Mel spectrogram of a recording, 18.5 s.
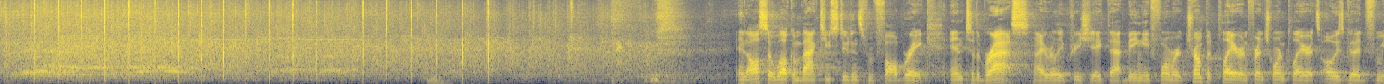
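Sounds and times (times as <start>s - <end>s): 
audience cheering: 0.0s - 7.8s
applause: 0.0s - 9.2s
speech: 9.8s - 18.4s.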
